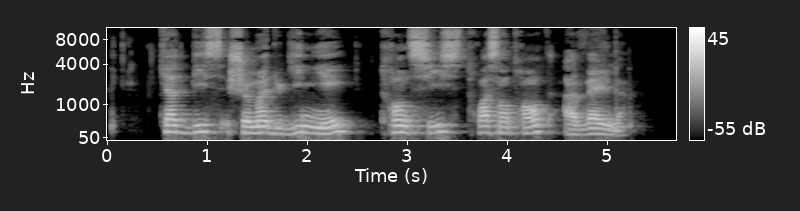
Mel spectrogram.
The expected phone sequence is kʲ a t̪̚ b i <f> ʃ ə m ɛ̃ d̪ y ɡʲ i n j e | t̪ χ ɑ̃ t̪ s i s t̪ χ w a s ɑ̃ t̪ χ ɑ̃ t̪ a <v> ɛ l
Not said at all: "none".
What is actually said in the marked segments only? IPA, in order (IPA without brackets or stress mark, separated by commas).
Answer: s, v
